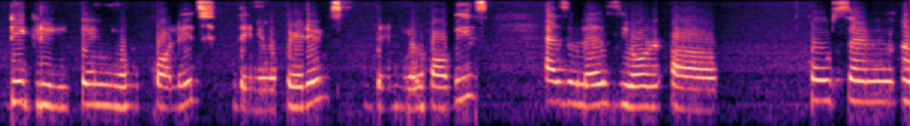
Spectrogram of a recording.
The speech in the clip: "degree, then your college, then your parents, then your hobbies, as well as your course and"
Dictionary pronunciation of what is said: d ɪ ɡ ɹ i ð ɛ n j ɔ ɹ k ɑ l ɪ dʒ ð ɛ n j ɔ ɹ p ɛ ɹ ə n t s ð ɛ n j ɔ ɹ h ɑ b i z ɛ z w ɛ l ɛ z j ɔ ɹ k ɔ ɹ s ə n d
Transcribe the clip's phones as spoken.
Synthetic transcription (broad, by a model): d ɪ ɡ ɹ i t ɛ n j ɔ ɹ k ɑ l ɪ dʒ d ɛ n j ɔ ɹ p ɛ ɹ ə n t s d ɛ n j ɔ ɹ h ɑ b i z ɛ z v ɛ l ɛ z j ɔ ɹ k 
